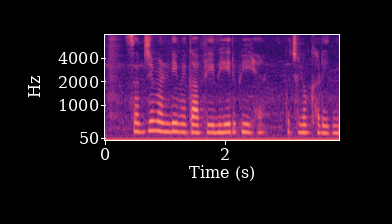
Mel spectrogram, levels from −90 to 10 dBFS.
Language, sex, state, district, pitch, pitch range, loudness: Hindi, female, Bihar, West Champaran, 225 Hz, 220-245 Hz, -16 LUFS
